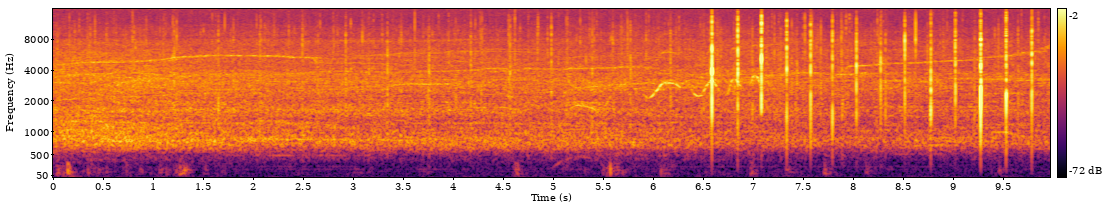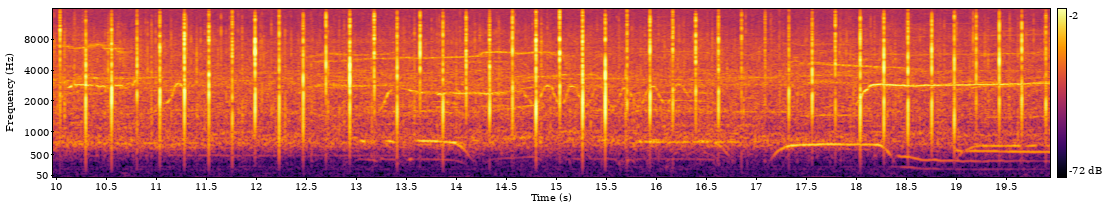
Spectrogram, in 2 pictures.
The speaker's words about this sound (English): Let's hear it for the man who has given all of us so much for the last 26 years. A standing ovation and a rousing cheer for Bill Graham. Let him hear it.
